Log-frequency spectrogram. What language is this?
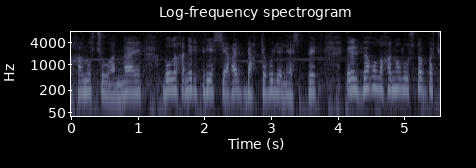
Turkish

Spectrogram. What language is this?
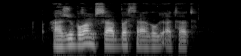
Kabardian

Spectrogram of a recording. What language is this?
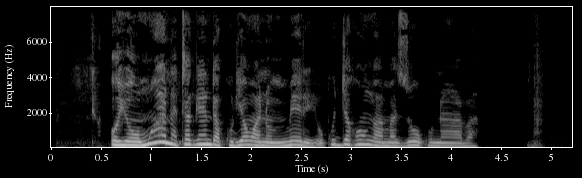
Ganda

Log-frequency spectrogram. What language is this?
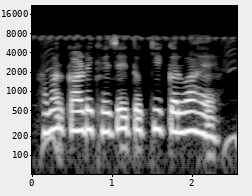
Magahi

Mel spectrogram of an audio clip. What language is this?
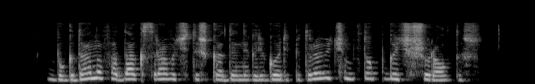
Mari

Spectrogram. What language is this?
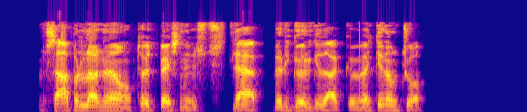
Uyghur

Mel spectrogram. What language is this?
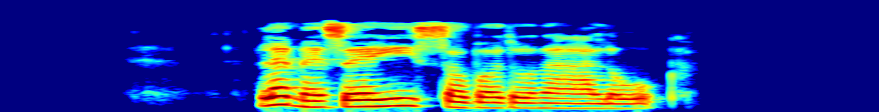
Hungarian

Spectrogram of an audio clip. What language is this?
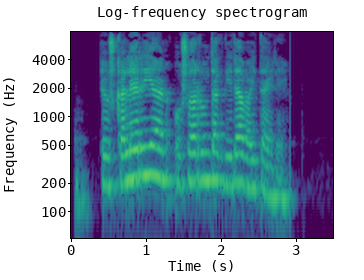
Basque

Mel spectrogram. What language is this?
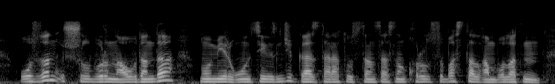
Kazakh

